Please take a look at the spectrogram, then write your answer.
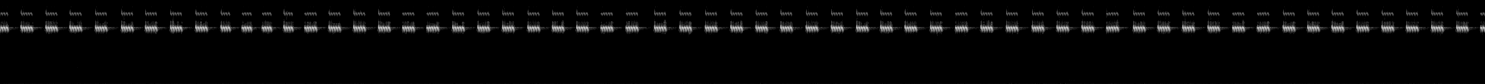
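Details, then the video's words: Summer-evening chirping of a male cricket, a sharp high-pitched pulse repeated roughly four times per second, around sixty evenly spaced chirps against a silent background. "Cricket Chirping Sound Effect"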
